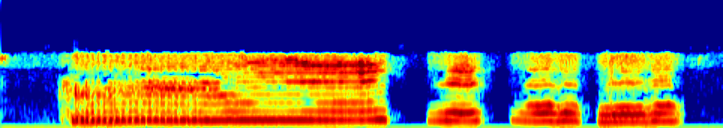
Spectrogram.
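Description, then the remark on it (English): A voice imitates a Wookiee or Sasquatch call: one long, loud, rough-toned howl followed by three shorter, evenly spaced bursts of the same growling cry, with no speech. “But I got a Wookiee call or Sasquatch.”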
